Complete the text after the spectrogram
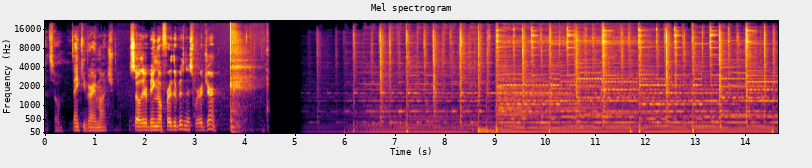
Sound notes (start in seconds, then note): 3.6 gavel clacks; 6.3 easy going, bright synthesizer music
